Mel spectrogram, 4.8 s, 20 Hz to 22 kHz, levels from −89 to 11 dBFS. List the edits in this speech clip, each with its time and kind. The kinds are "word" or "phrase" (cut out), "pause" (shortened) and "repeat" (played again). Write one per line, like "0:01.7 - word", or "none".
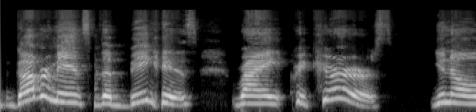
0:00.9 - word
0:02.9 - word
